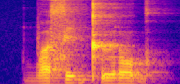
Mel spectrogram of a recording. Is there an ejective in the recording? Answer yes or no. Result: yes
